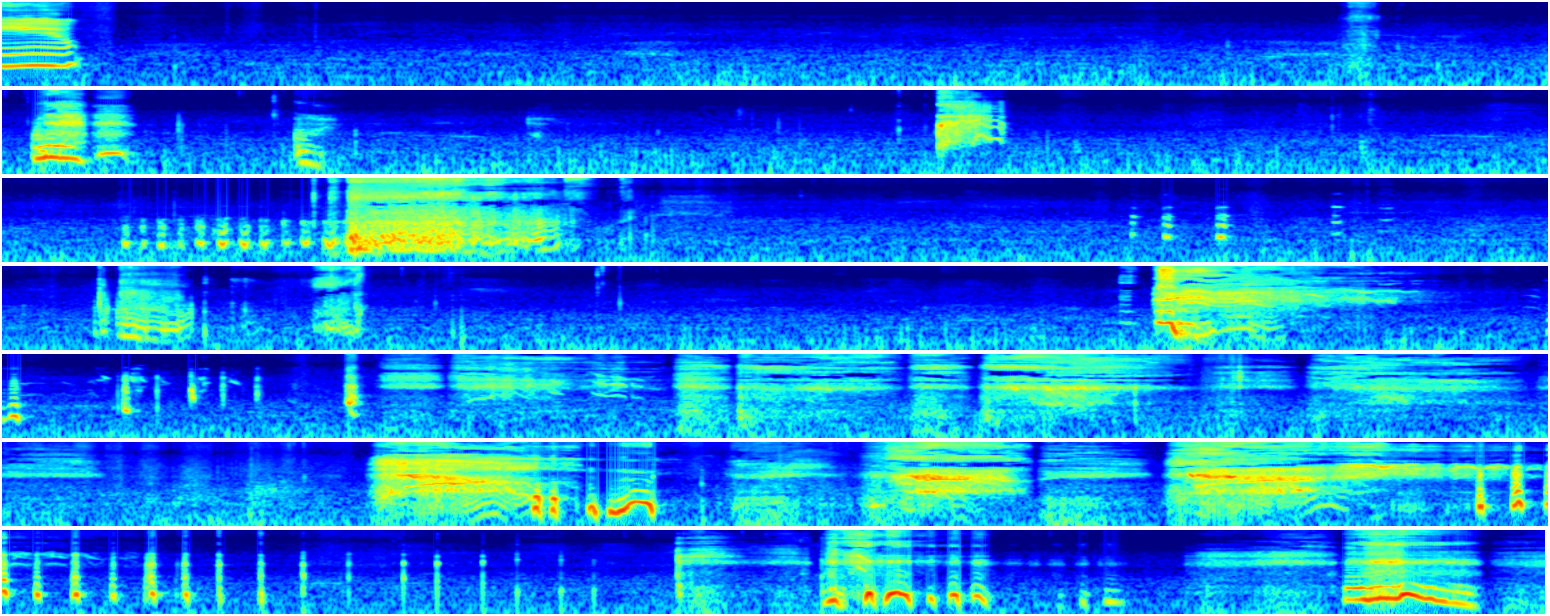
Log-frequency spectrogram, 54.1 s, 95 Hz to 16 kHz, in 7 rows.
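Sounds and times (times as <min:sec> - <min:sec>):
faint snickers: 0:16.1 - 0:18.7
child wheezing with laughter: 0:40.5 - 0:41.7.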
